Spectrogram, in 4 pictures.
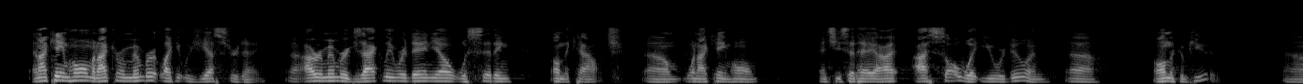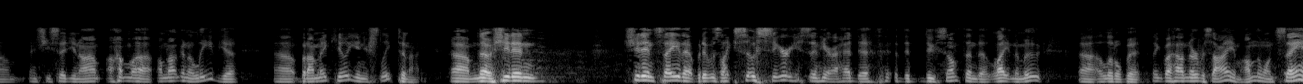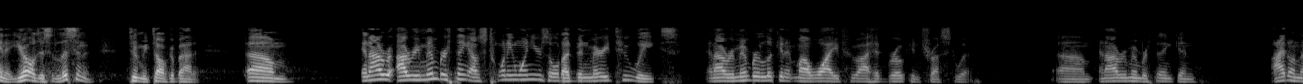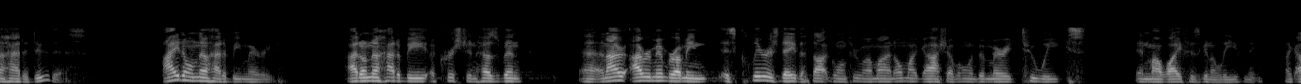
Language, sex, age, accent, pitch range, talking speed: English, male, 30-49, American, 130-160 Hz, 245 wpm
